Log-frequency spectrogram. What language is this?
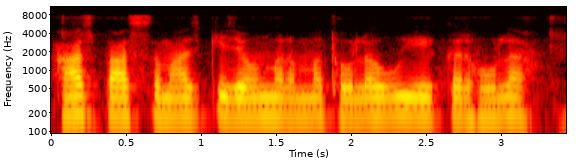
Bhojpuri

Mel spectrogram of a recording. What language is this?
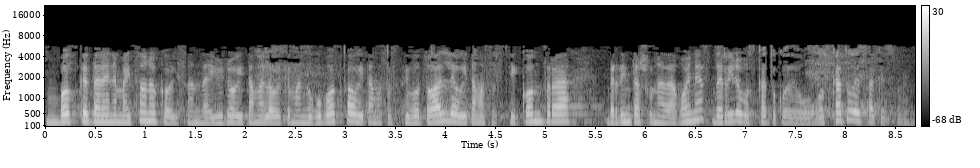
Basque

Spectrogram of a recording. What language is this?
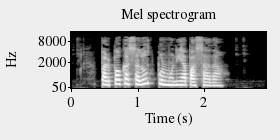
Catalan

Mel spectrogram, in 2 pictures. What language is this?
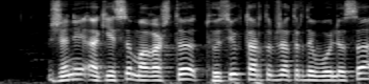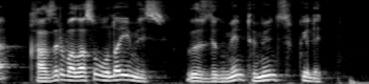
Kazakh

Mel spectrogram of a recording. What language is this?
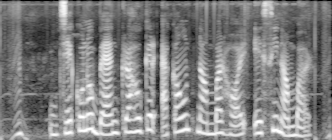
Bangla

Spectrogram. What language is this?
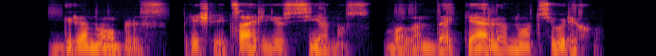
Lithuanian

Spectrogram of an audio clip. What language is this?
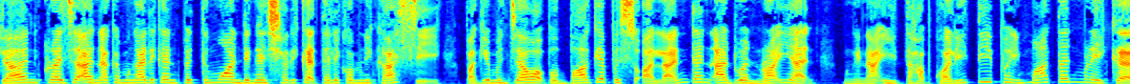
Malay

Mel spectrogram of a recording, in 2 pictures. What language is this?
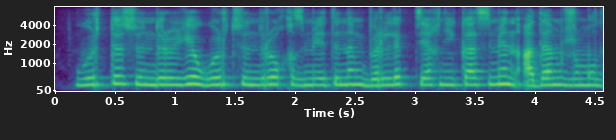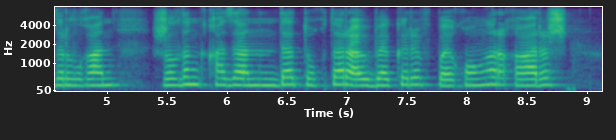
Kazakh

